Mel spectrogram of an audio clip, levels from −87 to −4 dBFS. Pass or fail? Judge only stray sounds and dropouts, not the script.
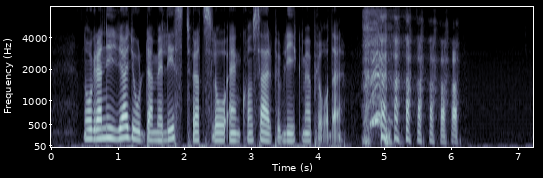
fail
